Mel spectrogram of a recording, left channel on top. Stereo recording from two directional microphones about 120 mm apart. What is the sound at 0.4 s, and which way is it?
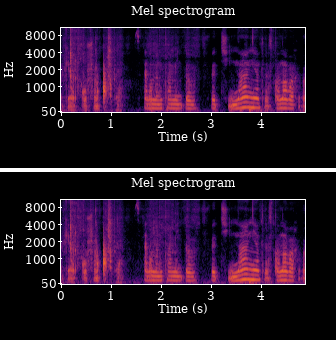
Speech, 10° right (ahead or behind).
